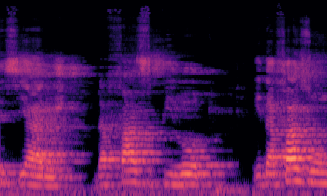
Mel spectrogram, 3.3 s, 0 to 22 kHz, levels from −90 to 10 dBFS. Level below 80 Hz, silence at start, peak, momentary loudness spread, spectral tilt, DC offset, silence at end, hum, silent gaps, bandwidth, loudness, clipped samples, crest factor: -50 dBFS; 0 s; -6 dBFS; 17 LU; -4 dB/octave; under 0.1%; 0 s; none; none; 18 kHz; -24 LUFS; under 0.1%; 20 dB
